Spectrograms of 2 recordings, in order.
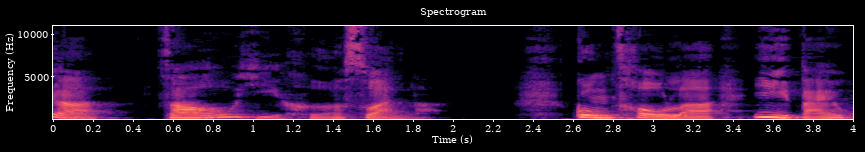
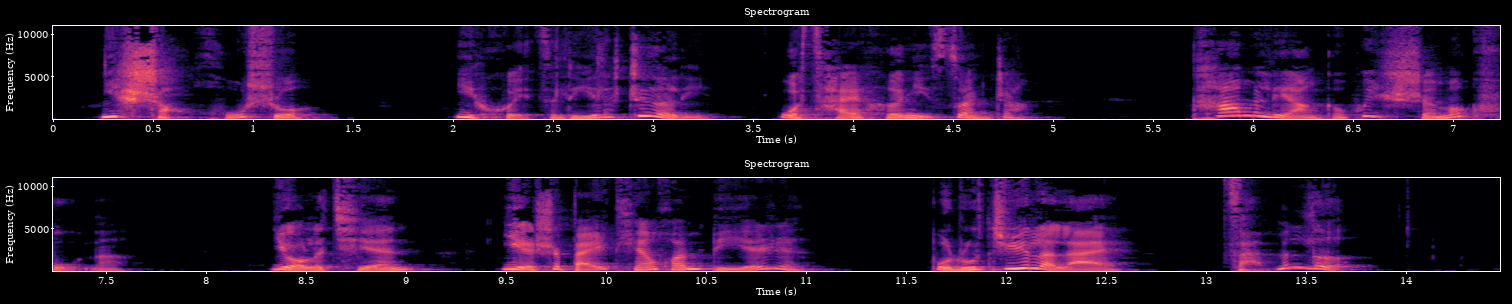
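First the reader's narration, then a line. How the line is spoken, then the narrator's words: Sweet laughing. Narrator (Chinese): 凤姐也巧笑道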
